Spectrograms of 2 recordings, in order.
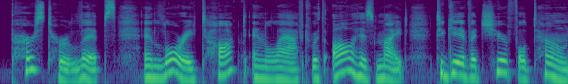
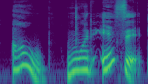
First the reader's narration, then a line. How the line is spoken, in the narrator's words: exclaimed Joe, trembling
